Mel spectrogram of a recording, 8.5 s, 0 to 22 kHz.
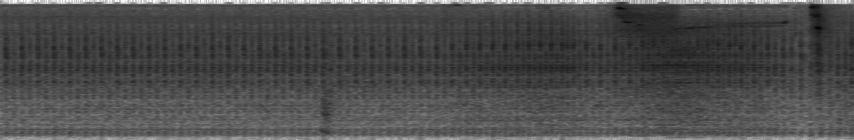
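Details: BMW 545 V8 at idle: steady, sharp, light ticking about three times a second from the top of the engine, constant throughout; cause unknown.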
